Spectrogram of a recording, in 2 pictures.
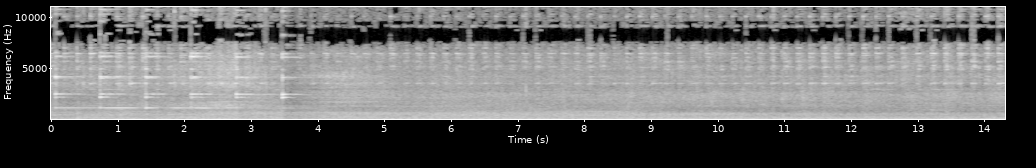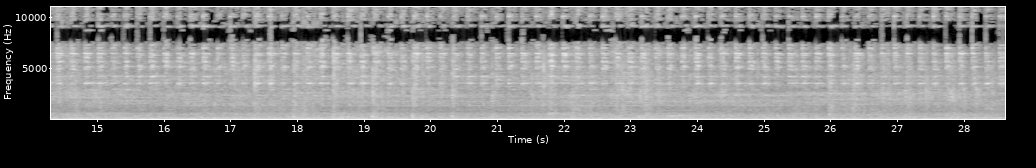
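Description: A heavy diesel freight train passing close by. An EMD GP38-2 locomotive goes by first, with a ringing that repeats about twice a second over the first few seconds. Then a long string of hopper and gondola cars rolls past with a steady heavy rumble of steel wheels on the rails.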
